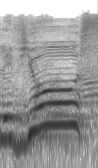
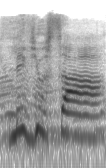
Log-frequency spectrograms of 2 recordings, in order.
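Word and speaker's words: Leviosa: même pas le prononcer c'est les VI et pas les VIOS et bien pour terminer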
